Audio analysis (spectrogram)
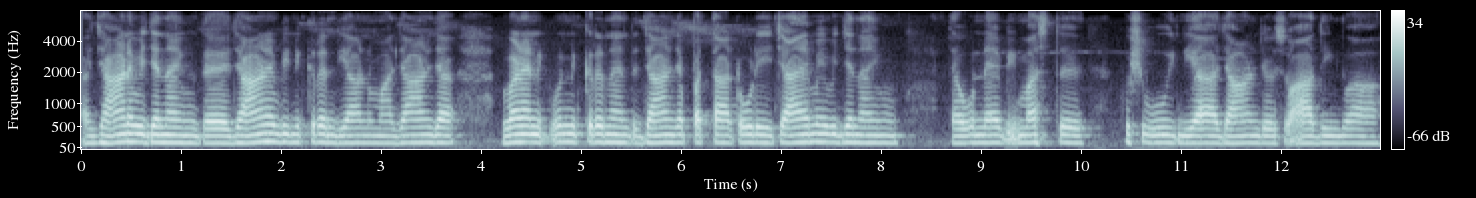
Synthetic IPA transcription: d͡ʑaːɽ̃ʋɪd͡ʑʱə̃nd̪aːɦijũt̪ɐd͡ʑaːɽ̃bɪnɪkɾənd̪iaːʊnmãːd͡ʑaːɽ̃d͡ʑaː | ʋɐɽ̃ənɪnɪkɪɾənd̪aːɪnɪ̆t̪ɐd͡ʑaːɽ̃d͡ʑaːpɐt̪ʰːaʈʰoːɽet͡ɕaːjmẽʋɪd͡ʑʱənd̪aːɦijũ | t̪ɐʊnəbɪ̰mɐst̪ | xʊʃbuʋĩːn̆d̪iaːd͡ʑaːɽ̃d͡ʑoːsʋa̰ːd̪ĩːn̆d̪oaː

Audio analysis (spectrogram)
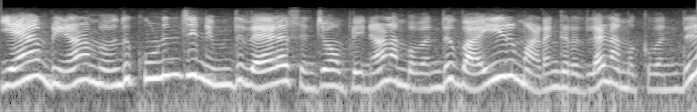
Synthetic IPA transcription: ẽːɐpːɐɽɪnːaːnɐmːɐʋɐnd̪ɯkʊɳʊɲd͡ʒinɪmnd̪ɯʋeːlɛsɛɲd͡ʒõːɐpːɐɽɪnːaːnɐmːɐʋɐnd̪ɯʋɐjɪɾɯmɐɽɐŋɡɪɾɐðɪlːɐnɐmɐkːɯʋɐnd̪ɯ

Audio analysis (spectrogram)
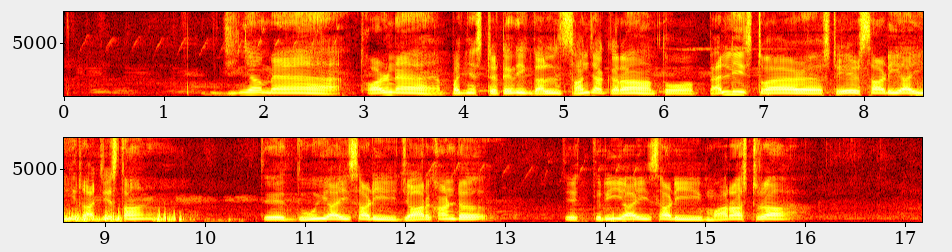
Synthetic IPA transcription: d͡ʒɪjãːmɛ̃ːt̪ʰaːɽnɛ̃ːpəɲd͡ʒə̃sʈeːʈẽːd̪iːɡəlsãːɲd͡ʒaːkəɾãːt̪oːpɛːliːsʈːsʈeːʈsaːɽiːaːiːɾaːd͡ʒəst̪aːn | t̪eːd̪uːiaːiːsaːɽiːd͡ʒaːɾkʰəɳɖ | t̪eːt̪ɾiːaːiːsaːɽiːməɦaːɾaːsʈɾaː

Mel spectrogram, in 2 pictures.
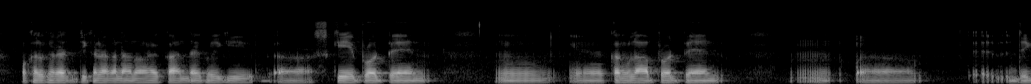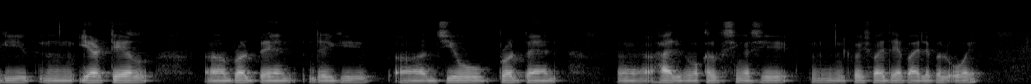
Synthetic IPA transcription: mɐkʰəlkʰɐɾadudikɐnakɐnanahajkandɐɐkʰojɡi | skebɾɔd̚ben | kɐŋlabɾɔd̚ben | dɐɡiieɾtel | bɾɔd̚bendeɡi | d͡ʒiobɾɔd̚ben | ɦajɾibɐmɐkʰəlkʰi̥siŋɐsiakʰojsuwajdebʱajlebeloj

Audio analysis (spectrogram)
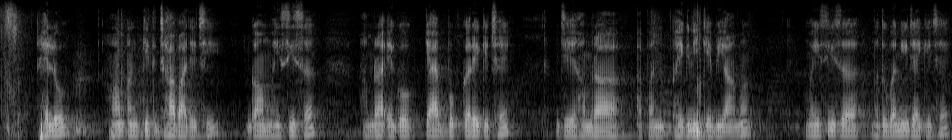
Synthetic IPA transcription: helohəmʔəŋkit̪d͡ʒʱabad͡ʒɛt͡ʃʰi | ɡamːəɪsisə̃ | həmɾaʔeɡokɛbːukːəɾeket͡ʃʰɛ | d͡ʒeɦəmɾaə̰pənbʱəɪɡnikebijame | məɪsisə̃bʱəd̪ʱubənid͡ʒajket͡ʃʰɛ

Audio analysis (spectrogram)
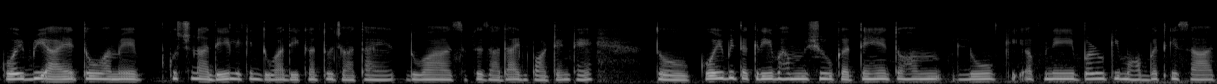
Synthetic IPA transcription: koːibʱiaːet̪oɦɐmẽ | kʊt͡ʃʰnad̪eːleːkɪnd̪ʊa̰d̪eːkəɾt̪od͡ʒaːt̪aɦɛd̪ʊasɐb̥sezjaːd̪a̰ɪ̃mpɔːɾʈə̃ɳʈɦɛːt̪oːkoːibʱit̪ɐkɾiːbɦɐmʃʊɾukɐɾt̪eɦɛ̃t̪oɦɐmloːɡkiɐ̰pnebɐɽ̤õkimʊɦəbːət̪kesaːt̪ʰ

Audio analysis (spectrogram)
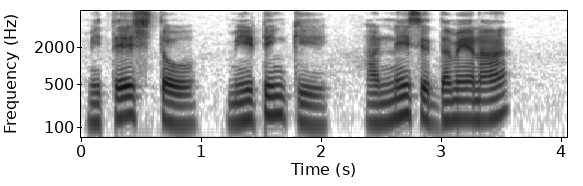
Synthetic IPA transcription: mit̪eːʃt̪o̞ː | miːʈiŋɡki | ɐnːisid̪ʱːɐmɛːna

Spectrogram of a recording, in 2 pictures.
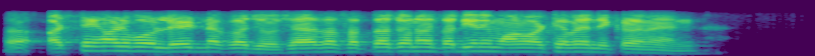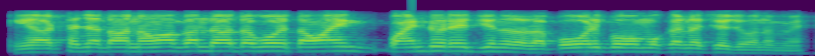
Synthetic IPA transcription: t̪ɐɐʈʰẽaːɽipoɾleːʈ̚nɐkɐd͡ʑoːʃaːɪɐsãsɐt̪ət͡ɕõnaɦɪ̃nt̪ɐɗijõĩmaːɳ̤ũɐʈʰẽpɐd͡ʑenɪkəɽə̃naːɦɪnɪ̆ | ĩːə̃ɐʈʰə̃ɲd͡ʑãt̪ɐʋ̤ãnɐʋãkɐ̃nd̪aːɦet̪ɐpoːet̪ɐʋ̤ãĩpɔ̃ːɪ̃ɳʈmiɾeːd͡ʑd͡ʑĩːə̃nd̪aːt̪apoːʋəɽipomũːkʰenɐt̪ʰijod͡ʑoʊnəmẽː

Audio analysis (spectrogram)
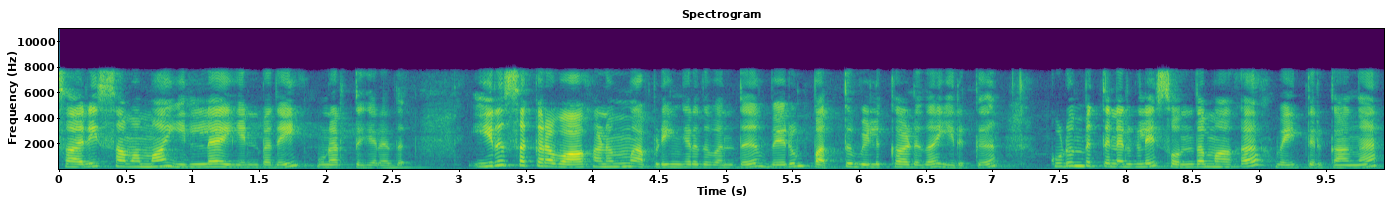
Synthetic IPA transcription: sɐɾɪsɐmɐmaːɪlːɐɛnbɐðɐɪʊɳɐɾt̪ɯɣɪrɐðɯ | ɪɾɯsɐkːɐɾɐʋaːɣɐɳɐmɐpːɐɽɪnɡɪɾɐðɯʋɐnd̪ɯʋɛɾɯmpɐt̪ːɯʋɪɭɯkːaːɽɯðãːɪɾɯkːɯ | kʊɽʊmbɐt̪ːɪnɐɾɣɐɭeːsɔnd̪ɐmaːɣɐʋɐɪt̪ːɪɾɯkːaːŋɡɐ

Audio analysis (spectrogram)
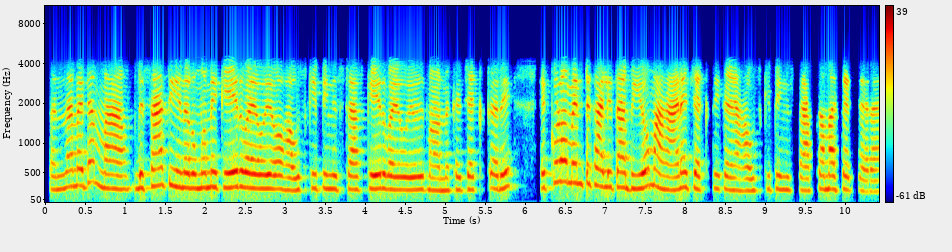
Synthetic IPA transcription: bɐ̃nd̪amɛːɖəmːãɗɪsãt̪ʰiɦɪnəɾʊməmẽkeːɾʋɐjoɦʊjoɦaːʊskiːpɪ̃ŋɡɪsʈaːfʰkeːɾʋɐjoɦʊjomãʊnəkʰeːt͡ɕeːkːɐɾe | ɦɪkɽomɪnʈkʰaːlit̪ɐãbʱijomãɦaːɽ̃ẽt͡ɕeːkt̪ikɐjãɦaʊskiːpɪ̃ŋɡɪsʈaːfʰkʰãmãt͡ɕeːkːɐɾaːe

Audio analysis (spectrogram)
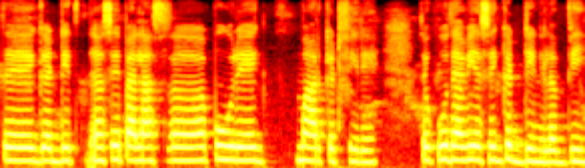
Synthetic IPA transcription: t̪eːɡəɖiːəsẽːpɛːlãːpuːɾeː | maːɾkeːʈpʰɪɾeːt̪eːkuːd̪ɛ̃ːʋiːəsẽːɡəɖːiːniləbːiː

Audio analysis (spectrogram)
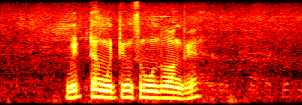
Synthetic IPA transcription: mit̚ːaŋmitːiŋsʰuŋud̪uwaŋɡe

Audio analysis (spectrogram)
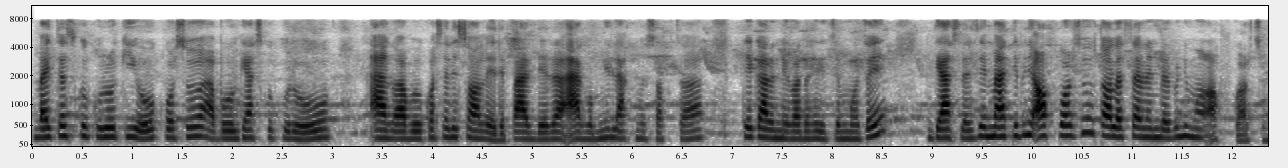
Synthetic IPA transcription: bajt͡saskokuɾokiɦokosoʌbʌɡjaskokuɾoɦo | a̰ɡʌbʌkʌsʌjlesʌleɾepaɾɖeɾʌʔa̰ɡopʌnilakʰnusʌkt͡sʰʌ | t̪ekaɾʌnleɡʌrd̪akʰeɾit͡saĩmʌt͡sãĩ | ɡjaslajt͡saĩmat̪ʰip̬ʌniʌpʰpʌrt͡sʰut̪ʌlʌsaleɳɖʌrpʌnimʌʔʌ̰pʰɡ̥ʌ̰rt͡sʰu

